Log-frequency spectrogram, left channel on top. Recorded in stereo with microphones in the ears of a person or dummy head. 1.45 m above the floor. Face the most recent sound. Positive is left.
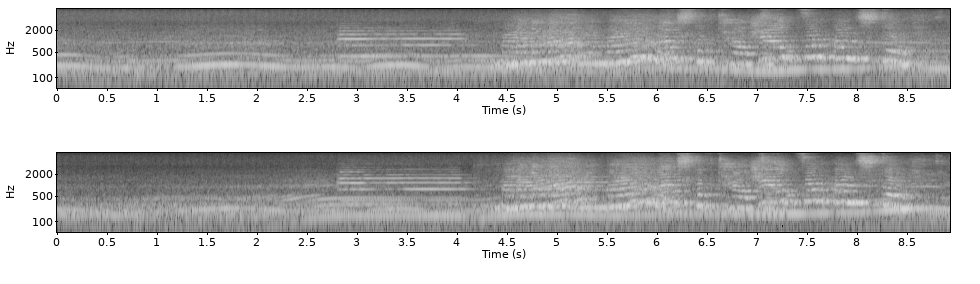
turn(degrees=0)  # may be behind; listen again after turning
